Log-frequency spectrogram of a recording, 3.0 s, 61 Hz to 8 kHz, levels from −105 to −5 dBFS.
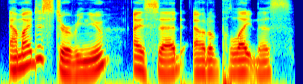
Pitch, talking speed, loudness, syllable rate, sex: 135 Hz, 180 wpm, -16 LUFS, 5.7 syllables/s, male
